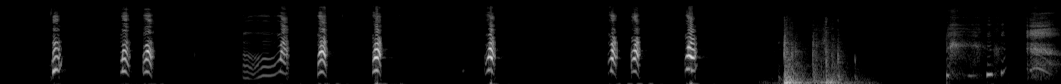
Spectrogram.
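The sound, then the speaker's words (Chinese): A person's voice imitates a female dog barking: a series of short, sharp yelps in uneven bursts. Then comes a brief clattering thud, and a few faint whines trail off at the end. “聪明吧，学母狗叫很像是吧，你家主人都被我骗过了，以为是条骚母狗进来了呢。”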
